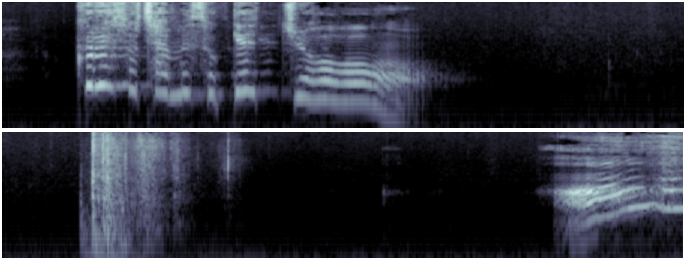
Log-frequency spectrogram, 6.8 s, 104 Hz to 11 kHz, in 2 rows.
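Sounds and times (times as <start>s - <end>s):
low hum: 0.0s - 6.8s
speech: 0.6s - 2.2s
heavy garbage bag dropping at dawn: 3.8s - 4.5s.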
